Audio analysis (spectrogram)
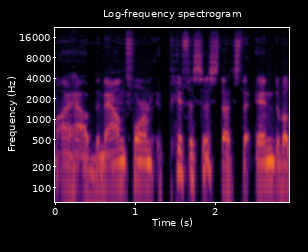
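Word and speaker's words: epiphysis: Epithesis, that's the end of the bone. So now the thing top of the bone, epithesis, accent on the second syllable.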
